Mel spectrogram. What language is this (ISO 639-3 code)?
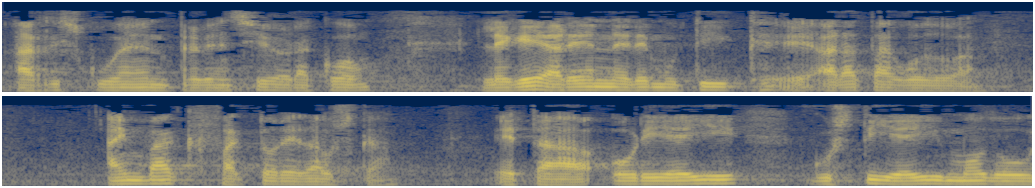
eus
